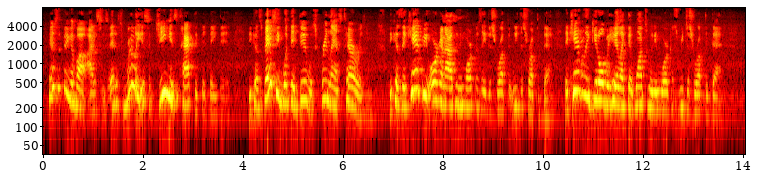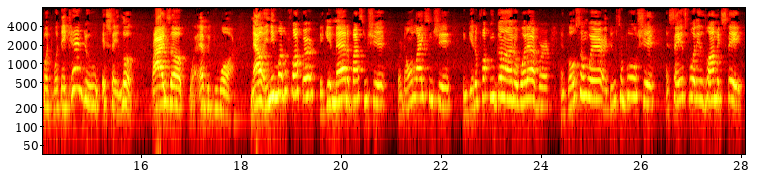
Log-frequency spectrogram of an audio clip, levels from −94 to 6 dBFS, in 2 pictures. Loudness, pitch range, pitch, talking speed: -19 LUFS, 210-295 Hz, 250 Hz, 210 wpm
